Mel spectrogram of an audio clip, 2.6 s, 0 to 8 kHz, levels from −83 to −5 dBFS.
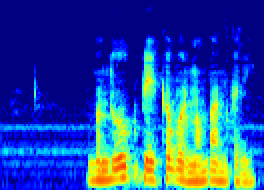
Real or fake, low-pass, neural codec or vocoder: fake; 7.2 kHz; vocoder, 44.1 kHz, 80 mel bands, Vocos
